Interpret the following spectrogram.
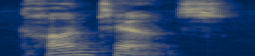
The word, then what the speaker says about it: contents: of his Halloween bags now look at that pronunciation shift everybody Randy is content comfortable at ease he's content content but then just two lines lower contents yeah the accent shifts when we have contents Marla looked at ease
